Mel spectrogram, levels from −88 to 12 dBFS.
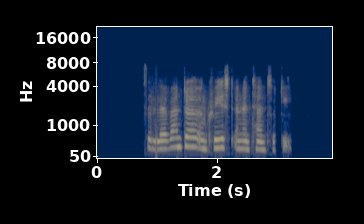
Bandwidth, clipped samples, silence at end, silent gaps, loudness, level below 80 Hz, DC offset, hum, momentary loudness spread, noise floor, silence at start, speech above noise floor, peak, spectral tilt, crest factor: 8 kHz; under 0.1%; 0.7 s; none; -30 LUFS; -74 dBFS; under 0.1%; none; 13 LU; -85 dBFS; 0.8 s; 55 dB; -14 dBFS; -2 dB/octave; 18 dB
